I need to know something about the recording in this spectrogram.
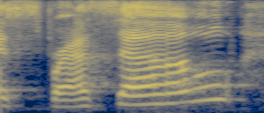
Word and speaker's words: espresso: you love Sabrina Carpenter for teaching people how to say espresso I mean there's no EX she finally got it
